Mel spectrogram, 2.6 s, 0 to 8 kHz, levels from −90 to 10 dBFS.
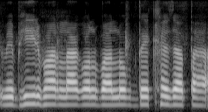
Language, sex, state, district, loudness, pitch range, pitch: Bhojpuri, female, Bihar, Muzaffarpur, -15 LUFS, 200-210 Hz, 205 Hz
